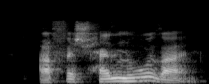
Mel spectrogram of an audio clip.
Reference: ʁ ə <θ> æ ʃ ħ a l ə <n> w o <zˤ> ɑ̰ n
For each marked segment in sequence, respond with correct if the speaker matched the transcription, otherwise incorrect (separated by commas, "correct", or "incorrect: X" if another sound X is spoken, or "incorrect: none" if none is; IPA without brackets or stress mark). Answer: incorrect: f, correct, incorrect: ðˤ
